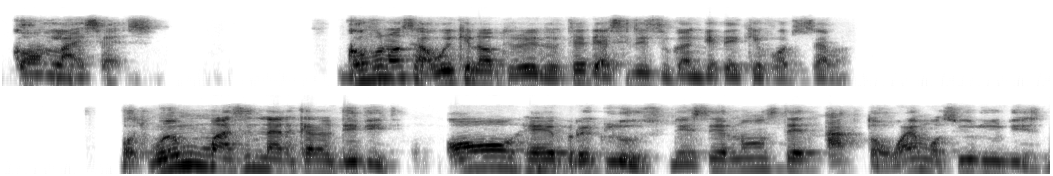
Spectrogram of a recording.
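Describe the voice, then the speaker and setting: A fervent man speaks in a husky, slightly rough voice at a middling pitch, pressing his points again and again like a rallying commentator. The sound is muffled and lo-fi, with the top end dulled. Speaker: political commentator. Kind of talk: impassioned political monologue. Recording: muffled lo-fi recording.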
